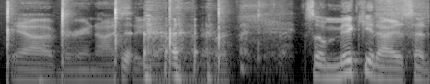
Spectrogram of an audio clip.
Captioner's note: laughing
